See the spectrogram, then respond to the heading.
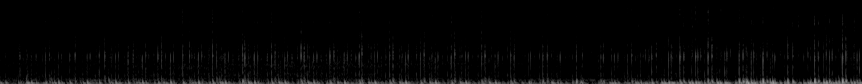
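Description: A small, dark, folded leather wallet with a textured leather-look surface is held in both hands close to the microphone and scratched and tapped with short fingertips. The result is a steady, irregular stream of soft, dull, low thumps layered with faint scratchy rustling, growing slightly louder and heavier toward the end.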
